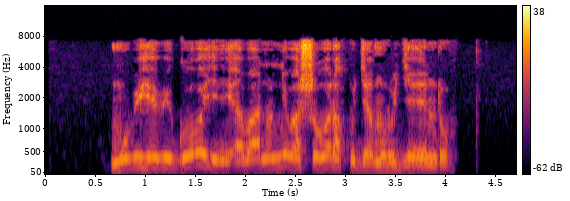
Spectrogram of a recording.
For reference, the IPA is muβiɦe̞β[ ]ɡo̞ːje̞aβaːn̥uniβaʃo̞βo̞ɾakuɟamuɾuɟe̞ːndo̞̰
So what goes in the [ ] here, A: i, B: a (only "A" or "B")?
A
